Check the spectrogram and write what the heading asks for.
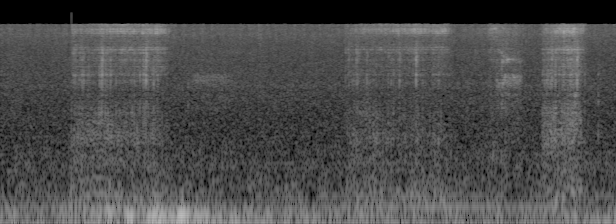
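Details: An infant snoring during sleep: soft, noisy breathing in repeated rasping bursts over a low background rumble.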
